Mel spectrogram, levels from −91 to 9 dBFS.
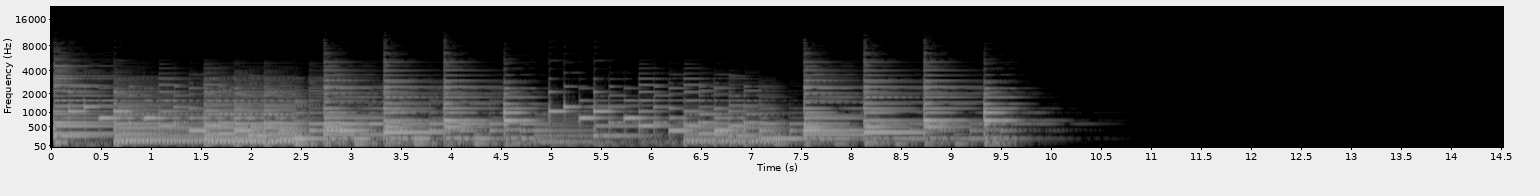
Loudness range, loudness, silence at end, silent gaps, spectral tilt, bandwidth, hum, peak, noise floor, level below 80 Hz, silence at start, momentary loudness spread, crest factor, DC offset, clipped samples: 7 LU; -32 LUFS; 4.5 s; none; -7.5 dB/octave; 9.8 kHz; none; -16 dBFS; under -90 dBFS; -58 dBFS; 0.05 s; 6 LU; 18 dB; under 0.1%; under 0.1%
